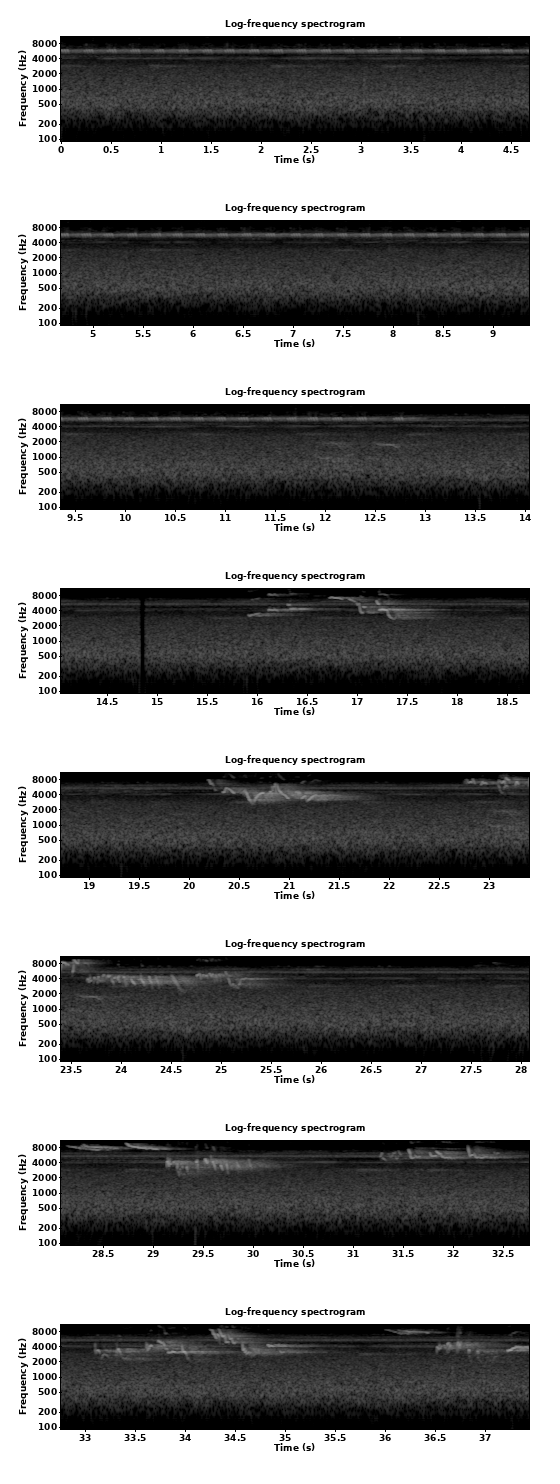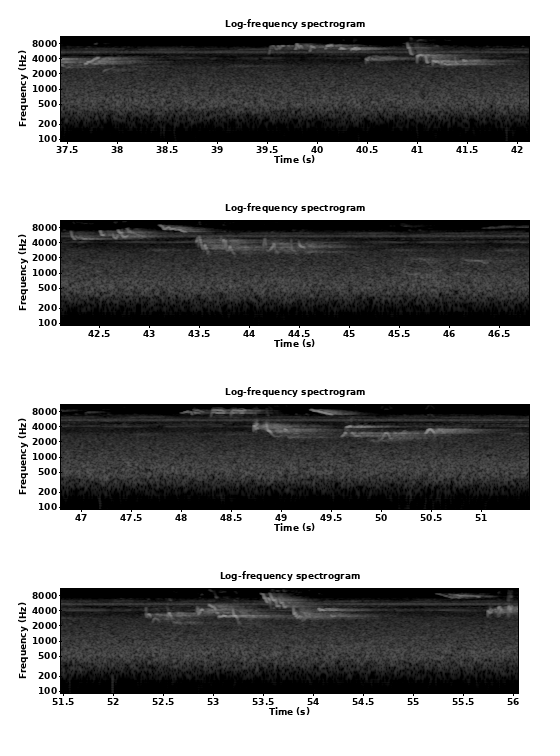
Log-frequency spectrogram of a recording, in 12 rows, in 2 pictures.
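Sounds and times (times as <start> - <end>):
background hiss: 0.0 - 56.0
bird singing: 22.8 - 25.5, 52.3 - 54.4.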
